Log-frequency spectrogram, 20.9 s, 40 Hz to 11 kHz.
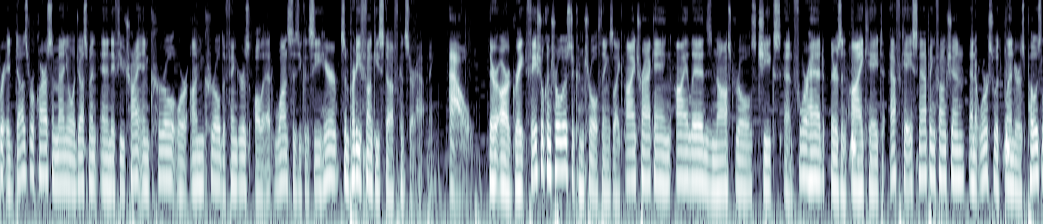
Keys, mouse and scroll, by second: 0.0 r, 0.3 g, 1.0 drag, 1.2-1.8 middle drag, 2.2 s, 4.6 s, 6.6 ctrl+z, 7.0 s, 8.9 shift+middle click, 9.0 middle click, 9.4 middle click, 10.1 alt+z, 10.3 g, 11.9 click, 12.5 ctrl+z, 12.9 drag, 13.2 g, 14.3 click, 15.5 click, 15.8 g, 16.6 click, 16.6 r, 19.8 click.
